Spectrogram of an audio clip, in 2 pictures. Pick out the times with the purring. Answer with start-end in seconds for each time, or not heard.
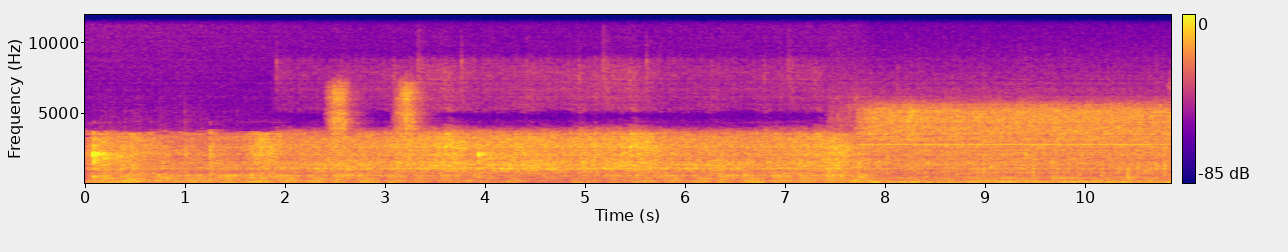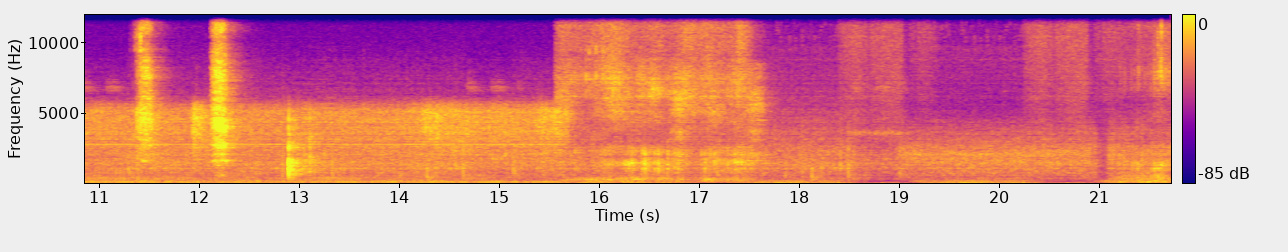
0.0-21.6.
